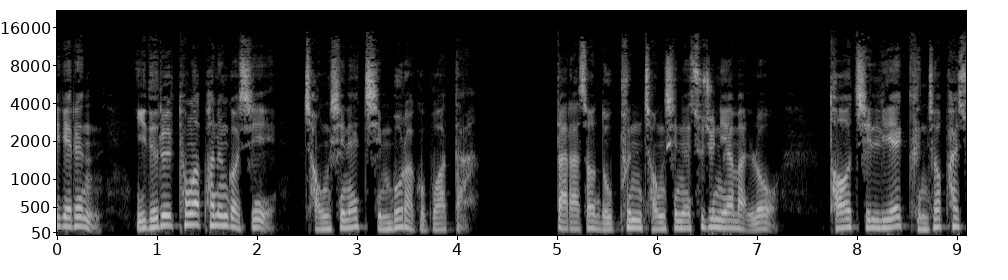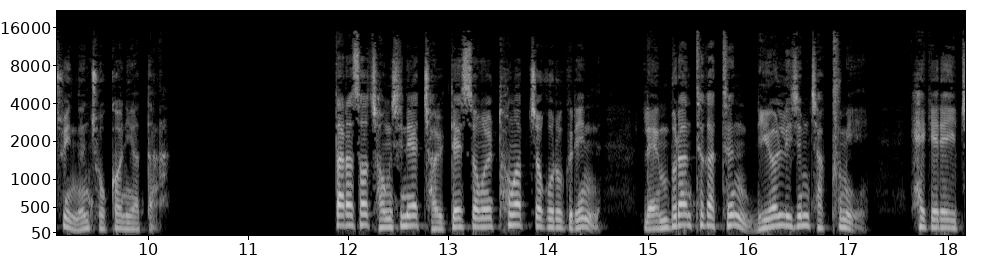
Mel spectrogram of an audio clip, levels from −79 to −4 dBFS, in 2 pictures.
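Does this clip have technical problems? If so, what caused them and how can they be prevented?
No, no technical faults here.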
